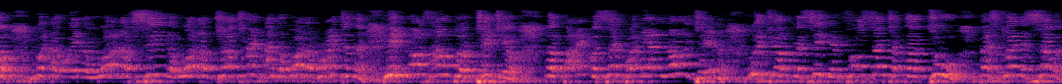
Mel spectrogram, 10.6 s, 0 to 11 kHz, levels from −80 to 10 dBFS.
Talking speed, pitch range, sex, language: 180 wpm, 310-345 Hz, male, English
